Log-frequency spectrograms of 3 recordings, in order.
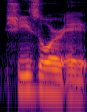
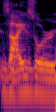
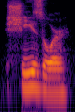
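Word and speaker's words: Xizor: Or it's from the time that I corrected him on his Shadows of the Empire video, because he kept calling Shizor Zizor Zizor.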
